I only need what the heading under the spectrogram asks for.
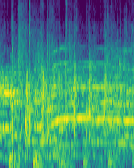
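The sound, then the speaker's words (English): Steady applause from some of a city council meeting audience after a council member's motion, a dense patter of clapping that holds at an even level throughout, mixed with a murmur of voices from the crowd. “As you can hear, it brought applause from some”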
